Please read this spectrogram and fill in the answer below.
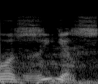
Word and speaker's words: Oséias: Portanto, não poderia ser chamado Oséias, chamado Osias, né? A não ser que a pronúncia em outra língua venha a ser Oséias, né?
